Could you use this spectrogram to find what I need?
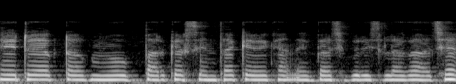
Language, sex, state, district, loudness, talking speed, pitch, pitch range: Bengali, female, West Bengal, Dakshin Dinajpur, -15 LUFS, 145 wpm, 210 Hz, 205-215 Hz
